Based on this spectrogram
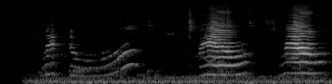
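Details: Pet green Indian ringneck parakeet talking indoors: a string of voice-like harmonic syllables, some rising and sweeping upward, others short and nasal like a mimicked meow, the last two louder and fuller.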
